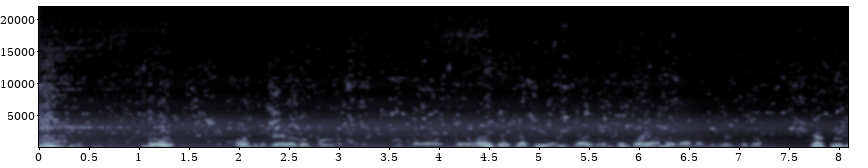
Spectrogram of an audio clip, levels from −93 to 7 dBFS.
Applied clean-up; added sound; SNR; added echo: classical method spectral subtraction.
